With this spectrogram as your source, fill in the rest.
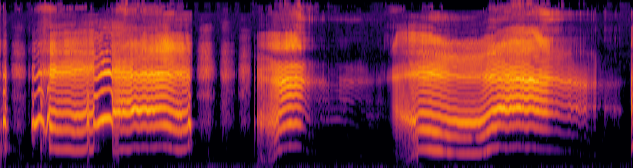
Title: Baby crying sound effect, newborn baby child crying, baby noises, cute baby crying, first cry sounds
